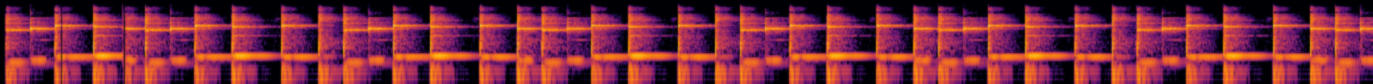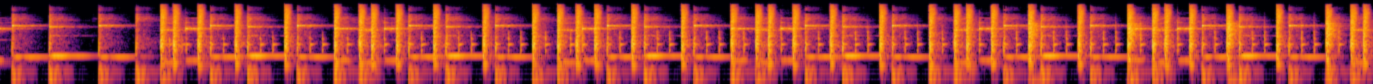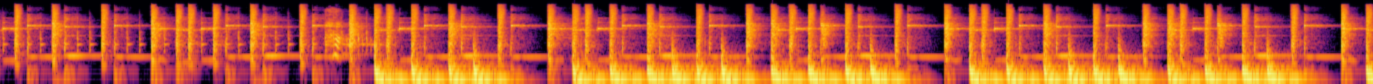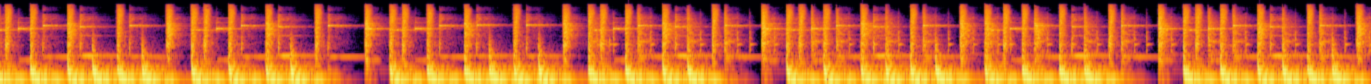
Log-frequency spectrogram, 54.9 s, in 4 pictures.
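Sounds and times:
marimba music: 0.1 - 54.9.

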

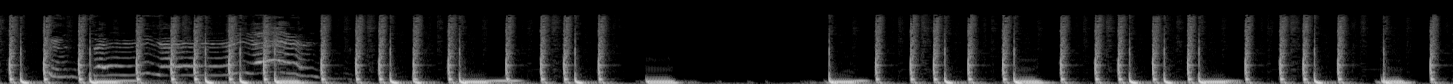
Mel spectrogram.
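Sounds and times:
bass music mix: 0.3 - 7.1, 8.1 - 8.9, 9.5 - 10.6, 11.6 - 12.5, 13.3 - 14.3.

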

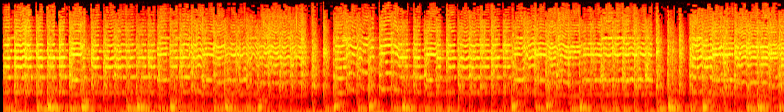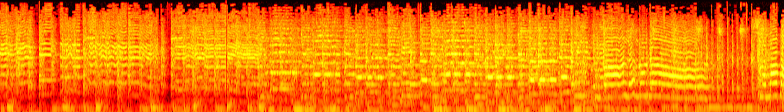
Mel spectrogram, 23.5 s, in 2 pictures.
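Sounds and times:
sitar: 0.1 - 23.5.

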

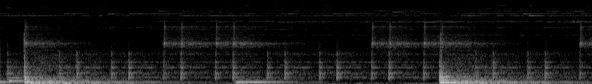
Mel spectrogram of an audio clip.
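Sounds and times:
battle drums: 0.1 - 1.6, 4.4 - 5.8.

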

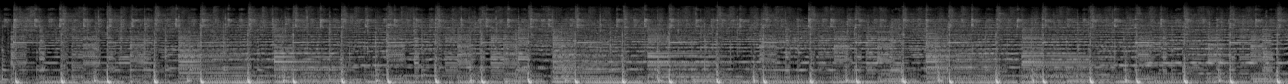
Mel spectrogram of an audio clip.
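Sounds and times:
instrumental rock music: 0.2 - 12.8.

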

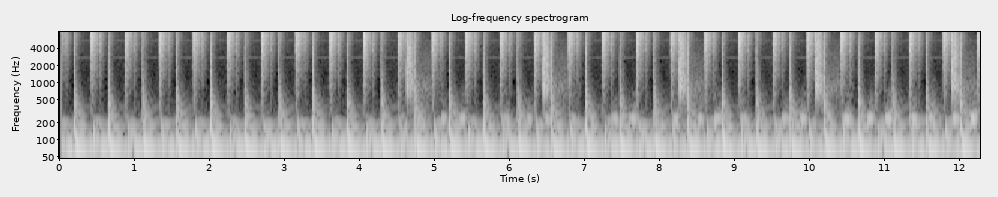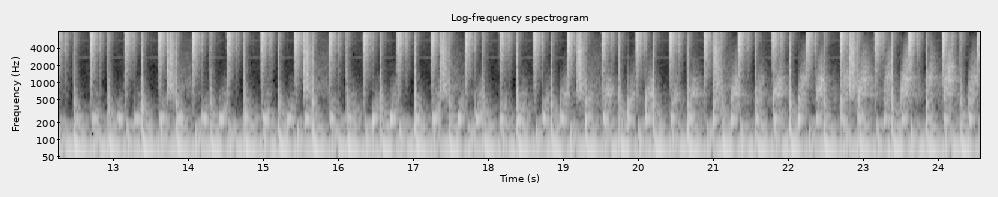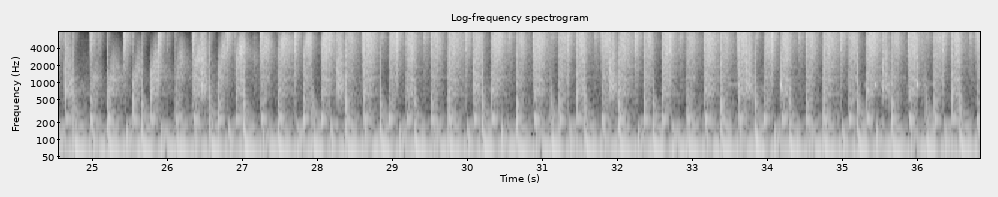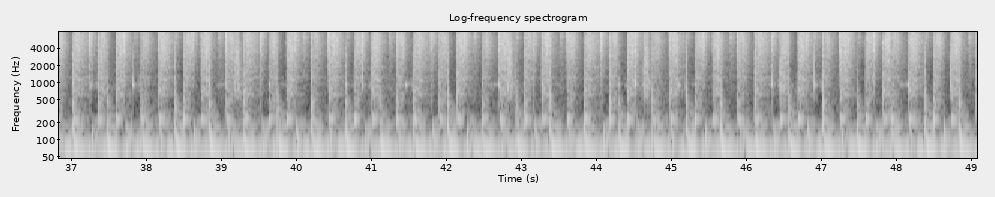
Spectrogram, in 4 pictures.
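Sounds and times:
drums: 0.0 - 49.0.

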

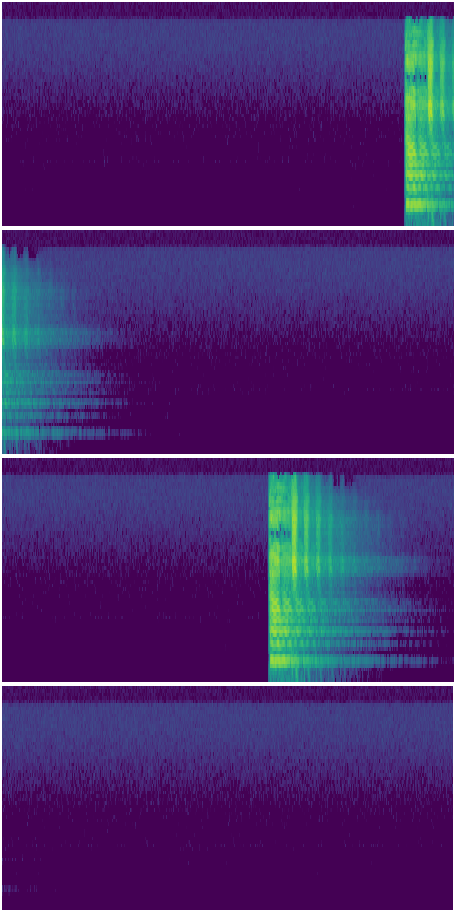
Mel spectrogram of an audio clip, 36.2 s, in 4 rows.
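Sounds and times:
a cappella singing: 8.1 - 10.1, 23.4 - 25.4.

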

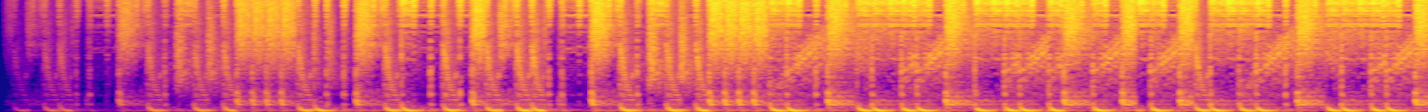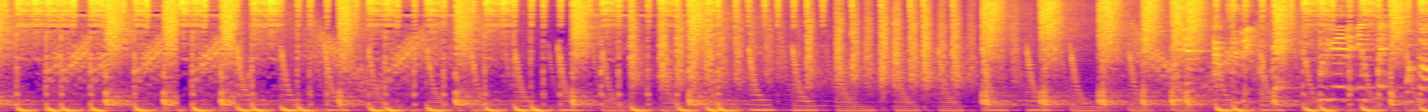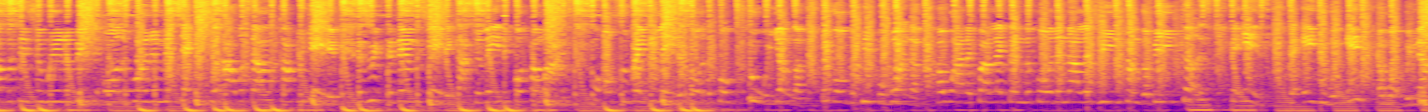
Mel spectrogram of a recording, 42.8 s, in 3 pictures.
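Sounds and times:
bassline: 0.0 - 42.8.

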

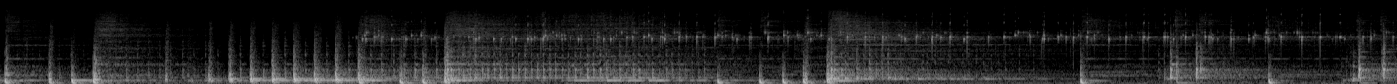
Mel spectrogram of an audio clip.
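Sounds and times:
solo percussion: 0.0 - 13.9.

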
